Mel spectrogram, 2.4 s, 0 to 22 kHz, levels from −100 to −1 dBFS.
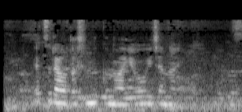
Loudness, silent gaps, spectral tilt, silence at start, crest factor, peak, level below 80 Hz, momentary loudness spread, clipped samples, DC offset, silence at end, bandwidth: -25 LUFS; none; -6 dB/octave; 0.05 s; 18 dB; -8 dBFS; -48 dBFS; 18 LU; under 0.1%; under 0.1%; 0 s; 11.5 kHz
